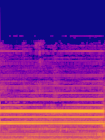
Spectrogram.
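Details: One long steady high beep at power-on of a mini desktop computer with no display, RAM removed for testing; the board is alive but finds no memory installed.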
